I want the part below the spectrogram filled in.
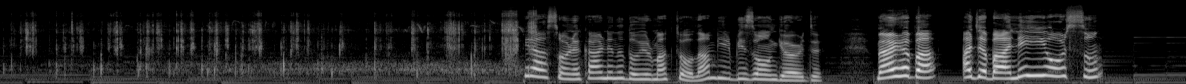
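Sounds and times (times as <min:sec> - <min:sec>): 
small panda's soft footsteps walking: 0:00.0 - 0:05.4
speech: 0:05.2 - 0:11.1.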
